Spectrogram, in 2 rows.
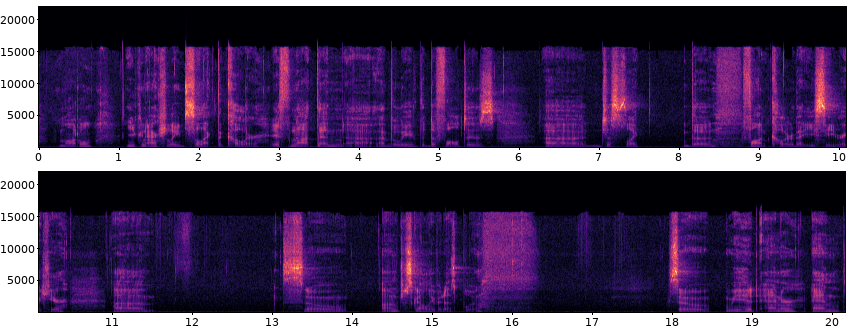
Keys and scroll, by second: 16.1 Return.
